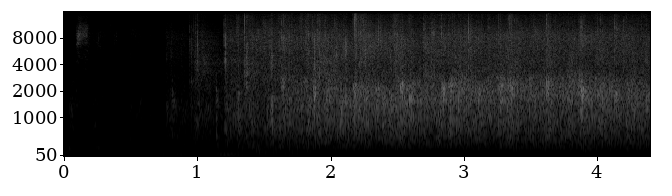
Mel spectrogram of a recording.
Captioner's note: applause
